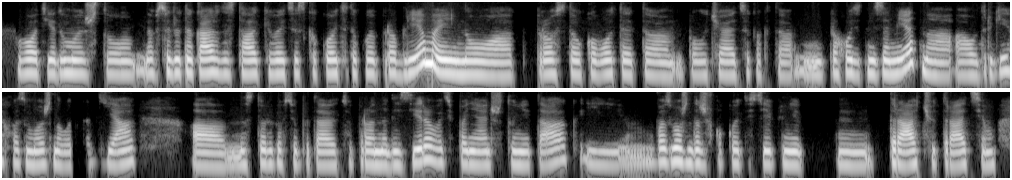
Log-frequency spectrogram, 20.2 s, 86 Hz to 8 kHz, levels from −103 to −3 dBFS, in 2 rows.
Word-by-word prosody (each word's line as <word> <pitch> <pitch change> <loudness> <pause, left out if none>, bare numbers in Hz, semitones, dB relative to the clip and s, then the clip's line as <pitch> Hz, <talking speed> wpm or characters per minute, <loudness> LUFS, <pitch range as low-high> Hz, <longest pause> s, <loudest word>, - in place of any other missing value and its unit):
Вот, 190 -1 +2
я 185 - +3
думаю, 185 0 +3
что 180 0 -3 0.2
абсолютно 195 +1 +1
каждый 195 -1 +3
сталкивается 185 0 -1
с - - -11
какой-то 185 0 -2
такой 185 0 -2
проблемой, 195 - +8
но 175 -2 +3 0.2
просто 185 0 -2
у - - -8
кого-то 180 +1 -1
это 170 -2 -3
получается 175 0 -5
как-то, 165 -2 -10
м, 180 -4 -3
проходит 185 -2 -1
незаметно, 185 - +3
а 170 0 -3
у 170 - -3
других, 205 +3 -4
возможно, 180 -1 -2
вот 165 0 -7
как 175 +3 -21
я, 185 +2 -1 0.6
а, 165 -1 +1
настолько 185 +1 -3
всё 180 0 -9
пытаются 170 +1 -5
проанализировать, 180 +4 +1
понять, 175 -1 0
что 175 +1 -6
не 175 0 +1
так. 185 +7 -3
И, 175 -2 -6 0.3
возможно, 205 -1 +2
даже 185 -3 -2
в - - -26
какой-то 180 0 -7
степени, 180 -1 -1 0.4
м, 170 +1 -2 0.2
трачу 180 0 +1
тратим 175 0 -3
180 Hz, 135 wpm, -22 LUFS, 175-190 Hz, 0.6 s, проблемой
